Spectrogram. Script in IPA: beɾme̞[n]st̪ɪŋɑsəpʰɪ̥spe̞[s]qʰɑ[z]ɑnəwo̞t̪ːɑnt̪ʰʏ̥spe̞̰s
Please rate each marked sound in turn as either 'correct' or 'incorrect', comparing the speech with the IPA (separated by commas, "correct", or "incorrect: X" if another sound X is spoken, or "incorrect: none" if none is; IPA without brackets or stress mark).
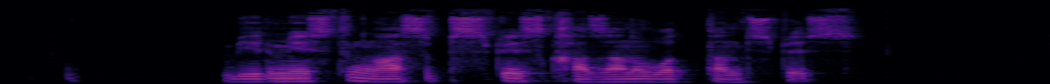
incorrect: none, correct, correct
